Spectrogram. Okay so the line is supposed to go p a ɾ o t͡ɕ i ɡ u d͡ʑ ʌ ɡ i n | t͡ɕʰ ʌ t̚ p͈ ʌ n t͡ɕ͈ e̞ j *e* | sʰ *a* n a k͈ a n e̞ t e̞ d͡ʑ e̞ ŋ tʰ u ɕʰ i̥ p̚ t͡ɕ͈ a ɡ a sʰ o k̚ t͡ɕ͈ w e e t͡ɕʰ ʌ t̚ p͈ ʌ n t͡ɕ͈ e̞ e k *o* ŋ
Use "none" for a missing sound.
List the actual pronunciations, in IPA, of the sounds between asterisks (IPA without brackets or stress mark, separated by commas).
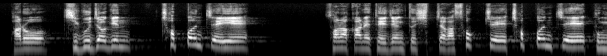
e, ʌ, u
